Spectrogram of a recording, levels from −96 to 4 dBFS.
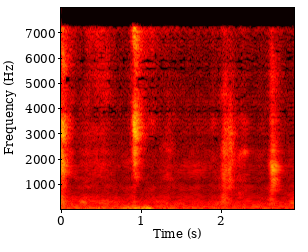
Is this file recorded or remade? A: remade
